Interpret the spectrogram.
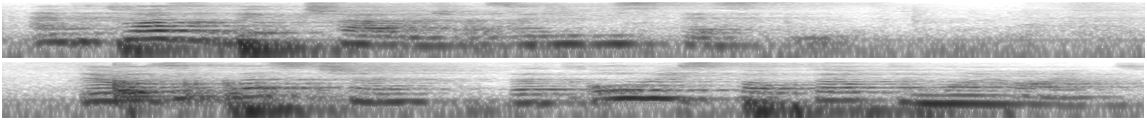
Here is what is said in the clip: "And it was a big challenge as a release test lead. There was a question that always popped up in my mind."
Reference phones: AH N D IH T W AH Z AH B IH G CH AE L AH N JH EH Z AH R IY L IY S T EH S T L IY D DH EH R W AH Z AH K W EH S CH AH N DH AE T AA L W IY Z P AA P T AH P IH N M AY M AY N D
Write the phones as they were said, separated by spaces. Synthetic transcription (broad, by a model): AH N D IH T W AH Z AH B IH G CH AE L AH N JH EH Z AH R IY IY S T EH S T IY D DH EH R W AH Z AH K W EH S CH AH N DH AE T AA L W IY S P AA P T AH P IH N M AY M AY N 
